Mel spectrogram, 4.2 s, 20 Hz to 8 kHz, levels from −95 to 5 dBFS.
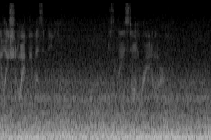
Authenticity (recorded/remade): recorded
